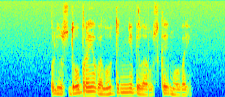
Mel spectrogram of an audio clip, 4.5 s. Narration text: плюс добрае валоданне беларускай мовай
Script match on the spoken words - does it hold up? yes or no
yes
